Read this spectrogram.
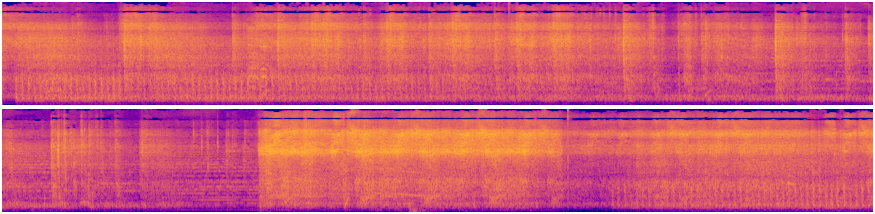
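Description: Guns fire in rapid bursts during a battle.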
